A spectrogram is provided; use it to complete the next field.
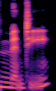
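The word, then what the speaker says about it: Mintie: So my mother-in-law's name is Minty. Mm-hmm. That's her actual name. Like minty as in I put a mint in my mouth and it's peppermint.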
